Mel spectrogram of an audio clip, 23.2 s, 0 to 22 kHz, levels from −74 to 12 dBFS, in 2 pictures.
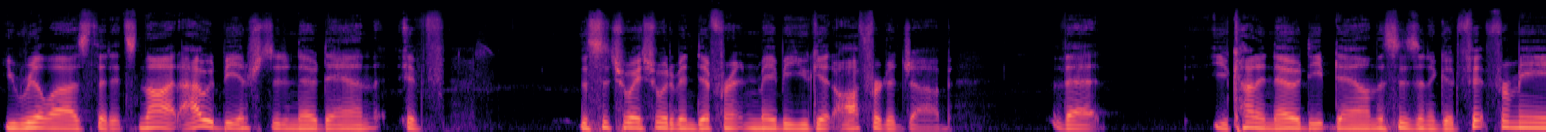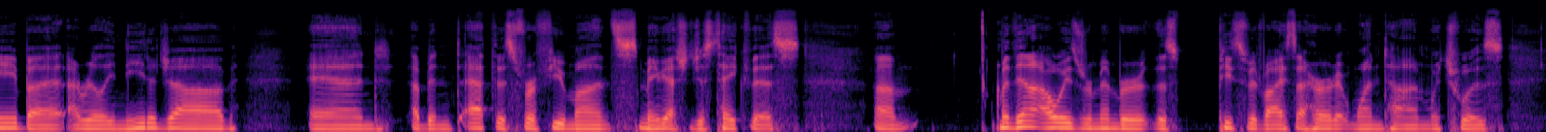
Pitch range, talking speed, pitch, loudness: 125-145 Hz, 200 wpm, 135 Hz, -16 LUFS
